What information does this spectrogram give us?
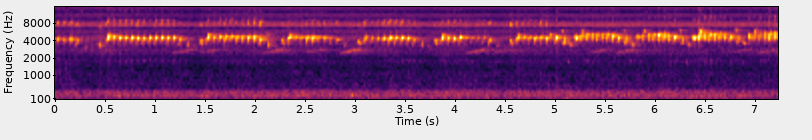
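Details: American Woodcock male display flight: high, twittering chirp-like whistles in quick bursts, about one each second, as he zigzags down from the sky, over a low background rumble.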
